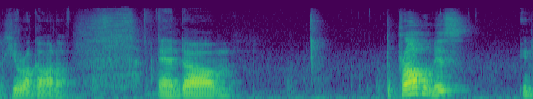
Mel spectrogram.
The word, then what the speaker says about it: hiragana: Yeah, that's the American pronunciation, hiragana.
